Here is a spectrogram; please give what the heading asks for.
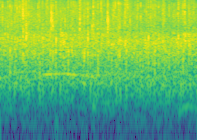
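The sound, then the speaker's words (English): Audience applause at a live event: a steady, loud wash of clapping from many hands, with no breaks and no voices. “give these guys another round of applause for Hash Lug Radio”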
